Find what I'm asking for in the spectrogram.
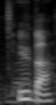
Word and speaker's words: Hubain: Comment il s'écrit H-U-B-A-I-N. – Ubin. – Ubin. C'est comme quand on est un peu enrhumé, quoi. – C'est une série française ou internationale? – Non, c'est une série internationale. Et pour les gourmands. – Ubin.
